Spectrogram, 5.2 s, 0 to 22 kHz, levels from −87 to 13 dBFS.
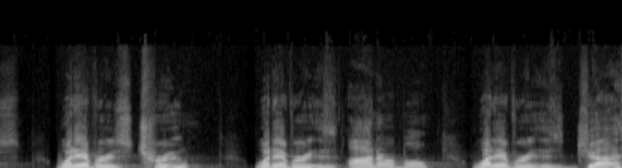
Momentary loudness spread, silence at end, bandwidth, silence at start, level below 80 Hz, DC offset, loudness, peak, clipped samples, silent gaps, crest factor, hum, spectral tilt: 12 LU; 0 s; 13.5 kHz; 0.5 s; -64 dBFS; under 0.1%; -18 LUFS; -4 dBFS; under 0.1%; none; 16 dB; none; -7 dB/octave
